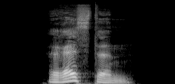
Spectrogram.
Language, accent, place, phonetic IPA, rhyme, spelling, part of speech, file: German, Germany, Berlin, [ˈʁɛstn̩], -ɛstn̩, Resten, noun, De-Resten.ogg
- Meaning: dative plural of Rest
